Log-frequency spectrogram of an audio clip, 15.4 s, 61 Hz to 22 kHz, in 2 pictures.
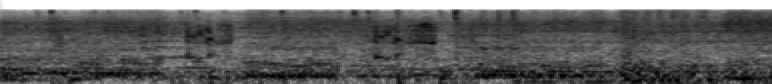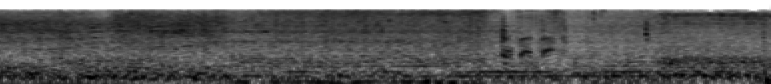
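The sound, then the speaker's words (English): A fully loaded Buffalo Airways C-46 vintage airplane, about 47,000 pounds, landing on an ice runway on a frozen lake, its engines a loud, steady droning roar with heavy low rumble and rattling that fills the whole stretch without letting up. “But they have no idea how thick the ice is and if it can hold the 47,000 pounds of vintage airplane.”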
